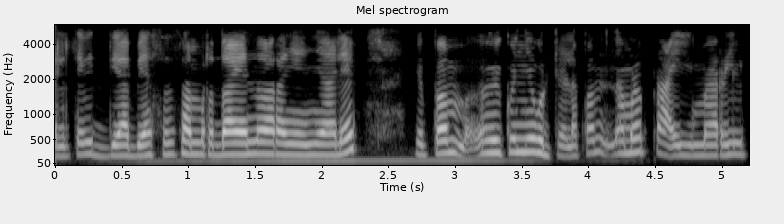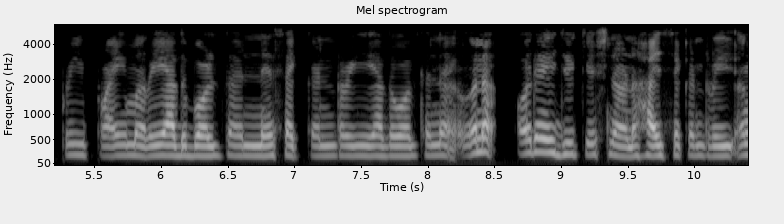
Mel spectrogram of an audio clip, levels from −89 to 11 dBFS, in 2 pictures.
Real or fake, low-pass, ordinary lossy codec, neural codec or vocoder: real; 5.4 kHz; none; none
